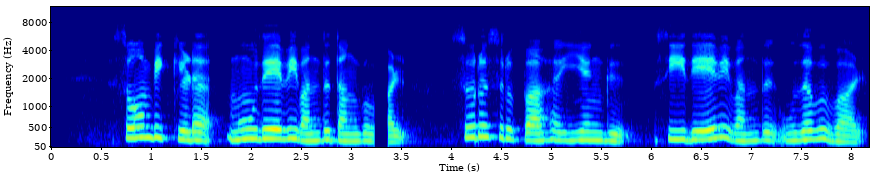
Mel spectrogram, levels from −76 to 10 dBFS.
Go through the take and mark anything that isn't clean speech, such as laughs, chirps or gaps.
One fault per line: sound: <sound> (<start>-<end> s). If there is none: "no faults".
sound: dropout (3.2-3.4 s)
